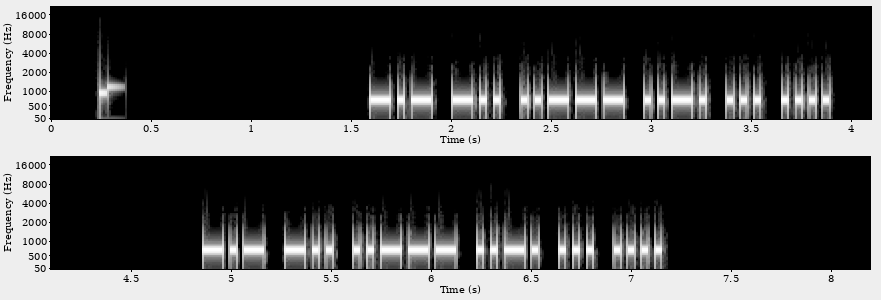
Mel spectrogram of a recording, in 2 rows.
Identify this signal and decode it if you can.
Morse code, heard as a keyed tone, about 34 wpm, 700 Hz. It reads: KD2FSH KD2FSH
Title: Call Signs Repeated 3x - 35wpm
